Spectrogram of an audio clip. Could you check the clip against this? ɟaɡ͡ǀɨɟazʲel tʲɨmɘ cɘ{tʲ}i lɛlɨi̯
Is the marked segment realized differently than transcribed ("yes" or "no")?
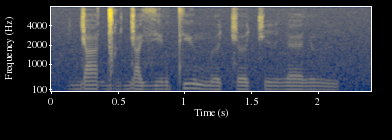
yes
